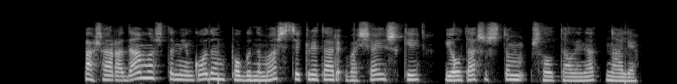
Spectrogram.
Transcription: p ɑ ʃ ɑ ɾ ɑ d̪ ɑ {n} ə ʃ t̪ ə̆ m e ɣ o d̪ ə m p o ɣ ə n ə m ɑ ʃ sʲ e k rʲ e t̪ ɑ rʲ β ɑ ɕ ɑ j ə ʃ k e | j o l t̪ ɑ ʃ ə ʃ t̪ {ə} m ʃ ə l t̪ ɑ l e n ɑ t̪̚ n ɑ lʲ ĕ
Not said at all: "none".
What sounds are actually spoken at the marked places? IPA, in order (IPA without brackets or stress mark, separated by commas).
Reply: m, ə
